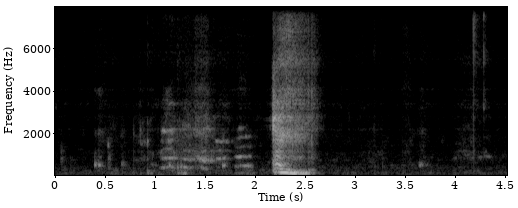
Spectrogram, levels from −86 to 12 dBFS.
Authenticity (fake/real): fake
